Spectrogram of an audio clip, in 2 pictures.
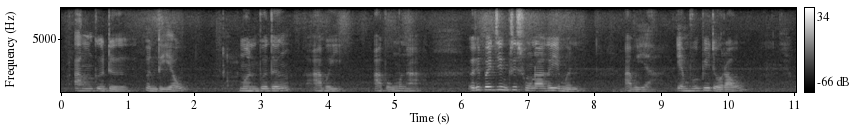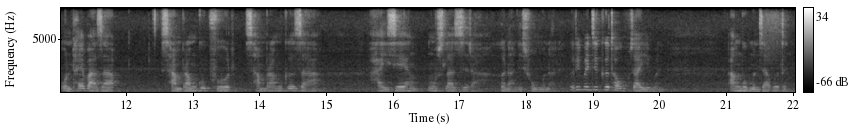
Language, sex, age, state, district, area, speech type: Bodo, female, 30-45, Assam, Kokrajhar, rural, spontaneous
